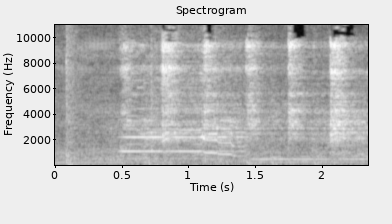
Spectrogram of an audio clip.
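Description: Loudspeaker of a light-triggered interactive sound installation playing electronic musical tones. From about half a second in, held notes step down in pitch, over a steady low hum.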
